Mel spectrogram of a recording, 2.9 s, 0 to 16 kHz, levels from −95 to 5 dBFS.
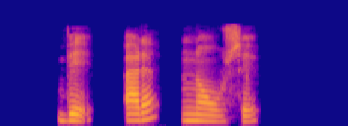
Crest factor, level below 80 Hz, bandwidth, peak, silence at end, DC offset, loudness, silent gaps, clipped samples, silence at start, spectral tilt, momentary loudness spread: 20 dB; -64 dBFS; 7.8 kHz; -2 dBFS; 0.75 s; under 0.1%; -20 LUFS; 0.78-1.02 s, 1.38-1.50 s; under 0.1%; 0.5 s; -4.5 dB/octave; 8 LU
